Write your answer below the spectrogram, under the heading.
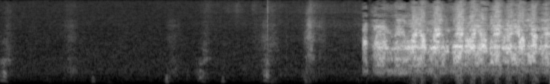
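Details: Wild boar in rut, giving its mating call: a few soft clicks first, then a loud, harsh, rapidly pulsed run of grunting squeals that continues to the end.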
